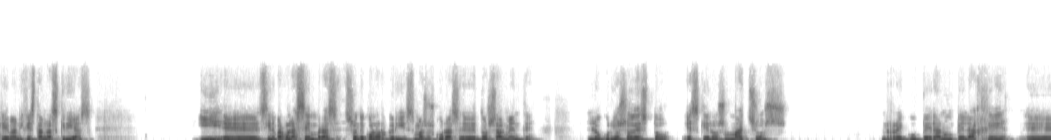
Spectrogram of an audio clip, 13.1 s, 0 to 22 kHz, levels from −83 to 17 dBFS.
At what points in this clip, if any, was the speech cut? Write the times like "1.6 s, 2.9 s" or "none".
none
